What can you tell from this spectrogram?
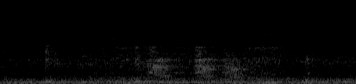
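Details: Big-voiced dog next door barking loudly, startling a listening dog; several distant muffled barks spaced about half a second apart over low background hum.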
